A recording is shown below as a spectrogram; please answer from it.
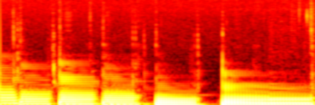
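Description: Guitar playing a blues scale with added flat fives, a run of clean single notes picked one after another in a steady rhythm, close and alone with no talking.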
